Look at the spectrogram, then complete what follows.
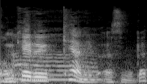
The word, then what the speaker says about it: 덩케르크: 덩케르크 같은 경우에는 근데 아나백님은 계속 덩케르크를 덩케르케라고 프랑스 발음을 하시는데 뭐가 있어 보이려고 있습니까? 그러는 거 아닙니까? 요즘에 이런 사람들이 많대요. 덩케르케 아니었습니까? 덩케르크입니까?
